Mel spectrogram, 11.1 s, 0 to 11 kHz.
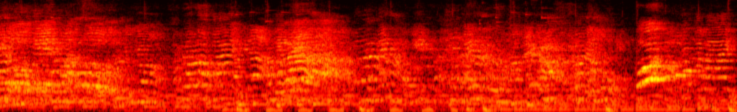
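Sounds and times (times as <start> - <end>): background music: 0.0 - 11.0
students chattering and calling out: 0.0 - 11.0.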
